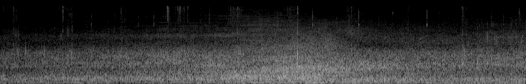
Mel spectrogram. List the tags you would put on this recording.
Soundscapes > Urban
car
tampere
vehicle

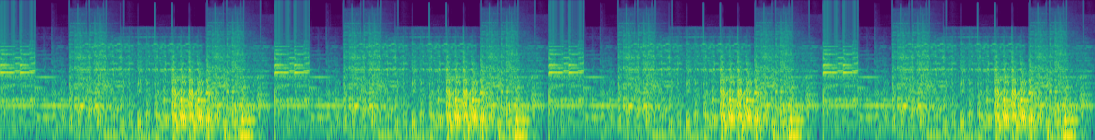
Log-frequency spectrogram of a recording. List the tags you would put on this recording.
Instrument samples > Percussion
Soundtrack
Underground
Samples
Loop
Loopable
Alien
Ambient
Dark

